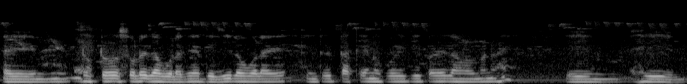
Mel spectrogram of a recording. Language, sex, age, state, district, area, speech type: Assamese, male, 45-60, Assam, Golaghat, urban, spontaneous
